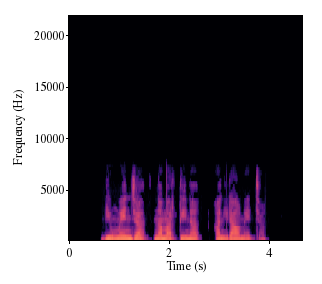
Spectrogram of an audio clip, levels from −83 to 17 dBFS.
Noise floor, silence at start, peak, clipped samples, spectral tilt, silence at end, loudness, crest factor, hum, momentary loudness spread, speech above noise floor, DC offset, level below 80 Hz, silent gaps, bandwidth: under -90 dBFS; 0.65 s; -2 dBFS; under 0.1%; -7.5 dB/octave; 0.75 s; -18 LUFS; 16 dB; none; 13 LU; over 73 dB; under 0.1%; -54 dBFS; 2.69-2.76 s, 2.82-2.88 s; 7.2 kHz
